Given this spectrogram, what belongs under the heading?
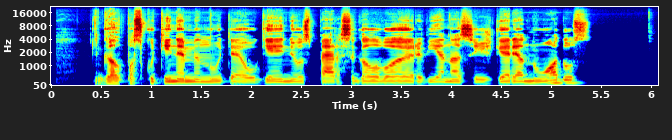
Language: Lithuanian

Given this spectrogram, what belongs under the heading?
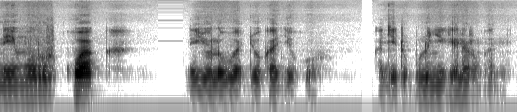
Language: Masai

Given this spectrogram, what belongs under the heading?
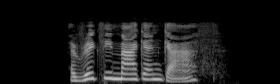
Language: Cornish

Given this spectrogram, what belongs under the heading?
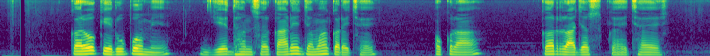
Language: Maithili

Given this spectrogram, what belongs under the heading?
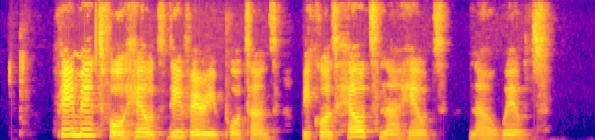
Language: Nigerian Pidgin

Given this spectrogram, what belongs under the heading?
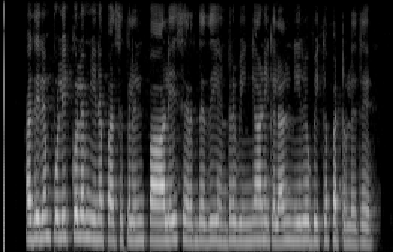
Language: Tamil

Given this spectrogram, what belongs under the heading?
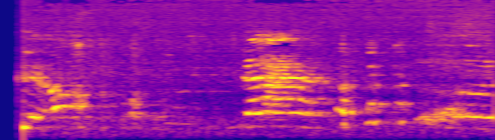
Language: Czech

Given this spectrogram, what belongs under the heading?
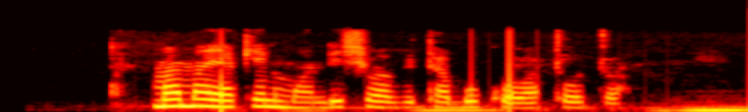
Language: Swahili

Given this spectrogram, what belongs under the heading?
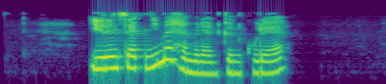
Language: Bashkir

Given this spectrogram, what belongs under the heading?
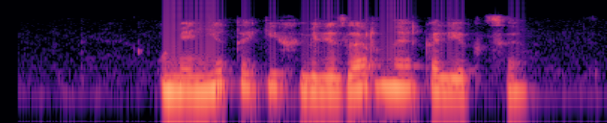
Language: Belarusian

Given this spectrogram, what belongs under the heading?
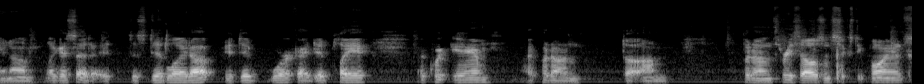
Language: English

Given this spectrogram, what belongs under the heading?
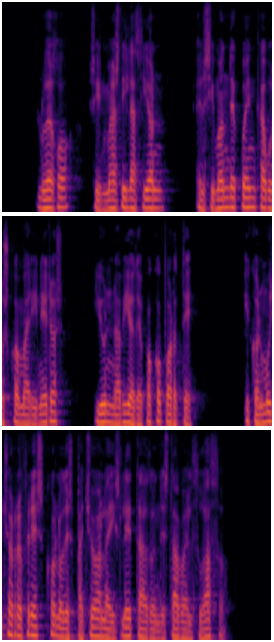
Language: Spanish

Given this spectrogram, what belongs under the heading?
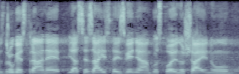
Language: Serbian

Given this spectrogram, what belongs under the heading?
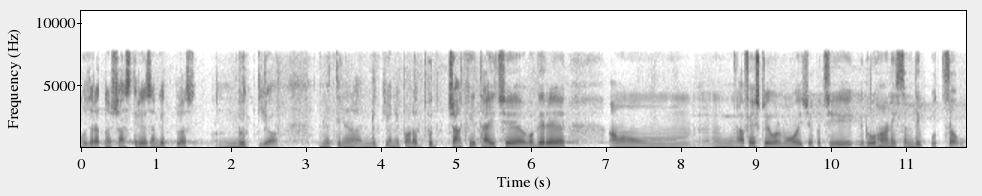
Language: Gujarati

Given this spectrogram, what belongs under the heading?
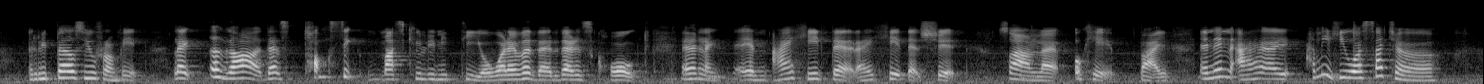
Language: English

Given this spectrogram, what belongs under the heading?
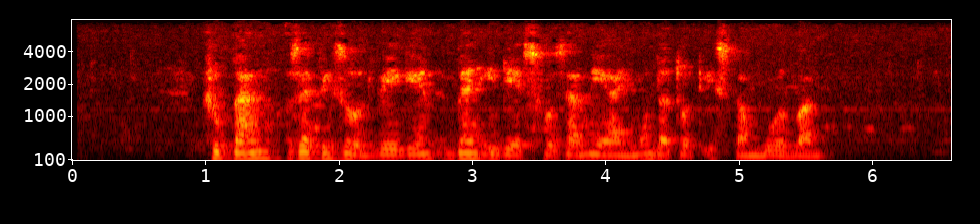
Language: Hungarian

